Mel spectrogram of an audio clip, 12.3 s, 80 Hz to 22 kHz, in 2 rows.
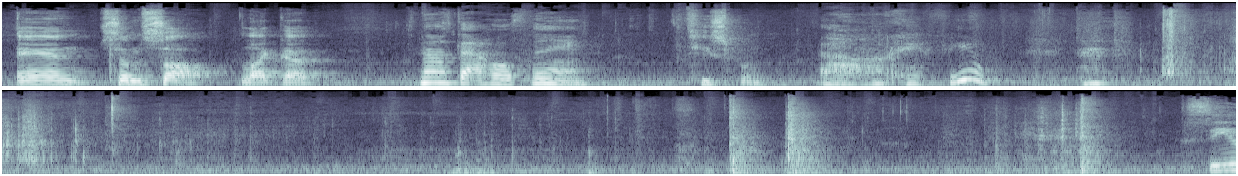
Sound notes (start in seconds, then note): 6.4 flame whooshes; 7.5 match crackles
